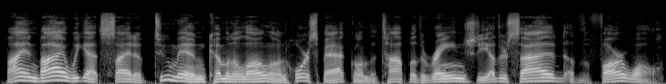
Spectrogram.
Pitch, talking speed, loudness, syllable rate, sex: 125 Hz, 235 wpm, -18 LUFS, 4.9 syllables/s, male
